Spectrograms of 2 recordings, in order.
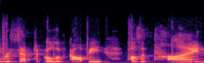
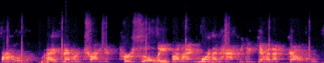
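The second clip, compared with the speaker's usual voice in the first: put-on high, swooping nerdy school kid voice; 5 semitones higher than usual. Player voices a raven answering an offer of goat curry: nerdy school kid voice. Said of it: "Raven sound like that nerdy school kid".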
